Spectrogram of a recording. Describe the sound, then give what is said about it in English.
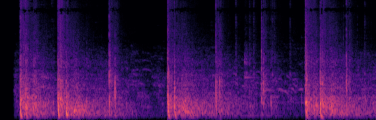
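Flashbang grenades exploding in a street during a protest as tear gas spreads: a series of sharp, loud bangs at irregular intervals, each trailing off into a noisy, rumbling tail. “Those are flashbang grenades and tear gas filling the streets.”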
